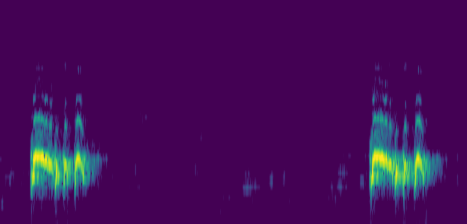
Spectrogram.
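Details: Local zebra dove singing, used as a lure to prompt lazy doves to sing: two short rolling coo phrases, each about a second long with stuttered beats, separated by a pause of roughly three seconds of quiet.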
